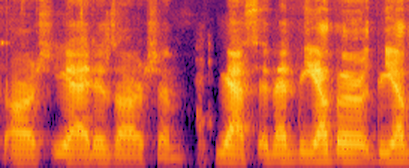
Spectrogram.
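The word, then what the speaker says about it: Arishem: Arsham? Arsham? Hold on. It is Arsham. Arsham. My gloves are. I can't type with them. Let me take. I'm pretty sure it's Arsham. Yeah, it is Arsham.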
